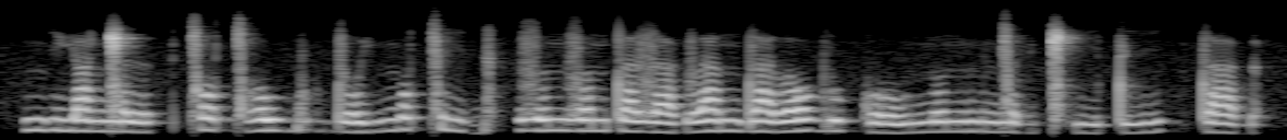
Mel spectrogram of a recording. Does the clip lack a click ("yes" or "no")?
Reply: no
